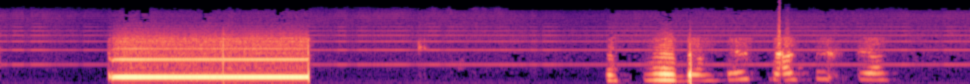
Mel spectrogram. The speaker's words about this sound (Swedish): Och jag har aldrig ringt i Kirgizistan tidigare, kan jag säga. Jag ska få ett jättekort klipp bara för hur det lät.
